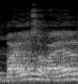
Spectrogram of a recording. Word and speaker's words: Biot-Savart: इसको प्रोनाउंस बायो-सवायर भी करते हैं, बट हम देसी लोग बिल्कुल जैसा जैसा लिखा है वैसे वैसे ही प्रोनाउंस करेंगे, बायो-सवार्ट लॉ।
